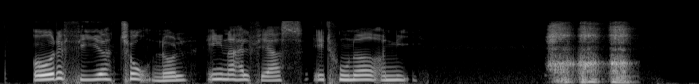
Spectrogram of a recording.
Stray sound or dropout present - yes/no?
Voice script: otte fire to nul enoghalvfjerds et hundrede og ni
yes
